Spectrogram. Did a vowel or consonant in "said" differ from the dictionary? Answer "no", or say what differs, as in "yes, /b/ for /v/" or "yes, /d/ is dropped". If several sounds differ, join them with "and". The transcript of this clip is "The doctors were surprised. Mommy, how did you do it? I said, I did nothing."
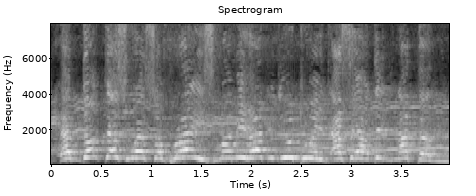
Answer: yes, /d/ is dropped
